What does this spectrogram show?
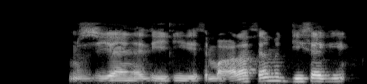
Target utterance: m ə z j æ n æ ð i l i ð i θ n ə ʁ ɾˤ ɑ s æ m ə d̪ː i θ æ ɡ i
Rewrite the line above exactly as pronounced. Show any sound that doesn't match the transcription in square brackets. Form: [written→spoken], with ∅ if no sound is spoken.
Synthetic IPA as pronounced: m ə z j æ n æ ð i l i ð i θ [n→m] ə ʁ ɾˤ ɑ [s→θ] æ m ə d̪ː i θ æ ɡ i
